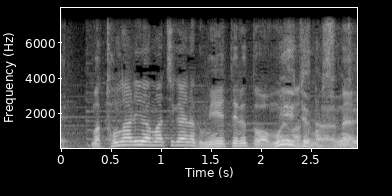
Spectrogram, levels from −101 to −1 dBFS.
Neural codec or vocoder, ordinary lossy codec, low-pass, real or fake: none; none; 7.2 kHz; real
